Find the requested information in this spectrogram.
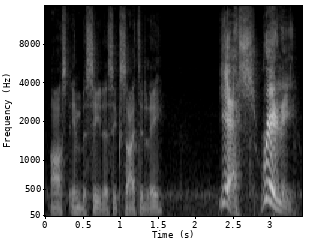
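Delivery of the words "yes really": loud, high joint exclamation; exclaimed. A narrator's reading. Three uncles exclaiming in unison to the nephew. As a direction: shout it together. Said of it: "exclaimed in unison".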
